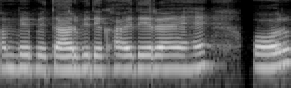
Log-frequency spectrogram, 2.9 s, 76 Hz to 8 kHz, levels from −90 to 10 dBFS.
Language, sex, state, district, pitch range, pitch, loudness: Hindi, female, Uttar Pradesh, Jyotiba Phule Nagar, 210-225 Hz, 215 Hz, -15 LUFS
